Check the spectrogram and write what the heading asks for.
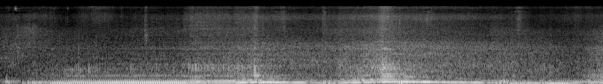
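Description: The engine of a black Mercedes-Benz C-Class cabriolet idles with a steady low rumble, then revs up sharply twice, each rise in pitch followed by a drop back to idle. It is loud, with no voices.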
